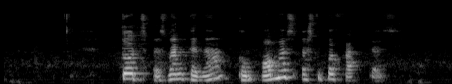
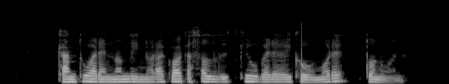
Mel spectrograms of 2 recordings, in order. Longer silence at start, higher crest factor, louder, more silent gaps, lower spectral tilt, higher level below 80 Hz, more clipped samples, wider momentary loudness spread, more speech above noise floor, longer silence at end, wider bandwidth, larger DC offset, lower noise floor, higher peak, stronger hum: first, 1.2 s vs 0.6 s; about the same, 18 dB vs 18 dB; about the same, -24 LUFS vs -25 LUFS; neither; second, -5.5 dB/octave vs -10 dB/octave; second, -70 dBFS vs -60 dBFS; neither; first, 13 LU vs 6 LU; second, 35 dB vs 55 dB; first, 0.7 s vs 0.45 s; first, 11.5 kHz vs 6.2 kHz; neither; second, -59 dBFS vs -79 dBFS; about the same, -8 dBFS vs -8 dBFS; neither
